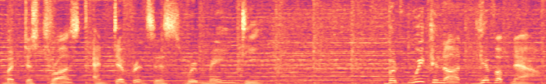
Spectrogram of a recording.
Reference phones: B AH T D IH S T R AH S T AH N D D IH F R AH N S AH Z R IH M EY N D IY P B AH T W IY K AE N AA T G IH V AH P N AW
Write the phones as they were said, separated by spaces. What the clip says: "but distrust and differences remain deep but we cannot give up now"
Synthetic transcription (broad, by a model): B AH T D IH S T R AH S T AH N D D IH F R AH N S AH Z R IH M EY N D IY P B AH T W IY K AE N AA T G IH V AH P N AW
